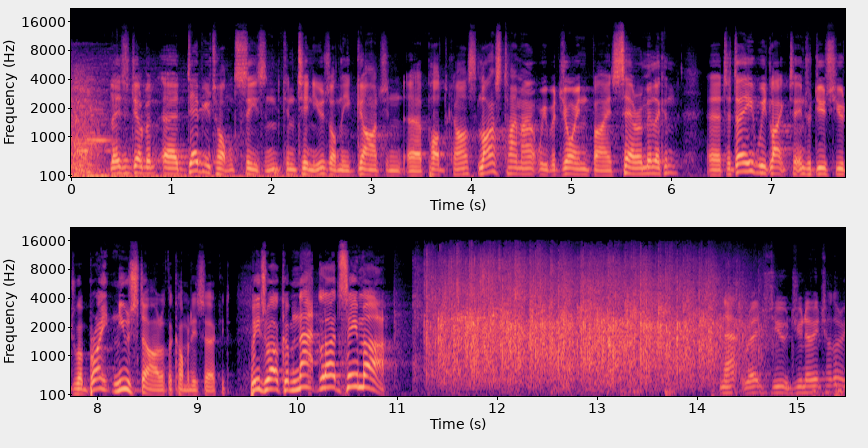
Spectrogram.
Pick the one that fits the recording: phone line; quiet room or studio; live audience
live audience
